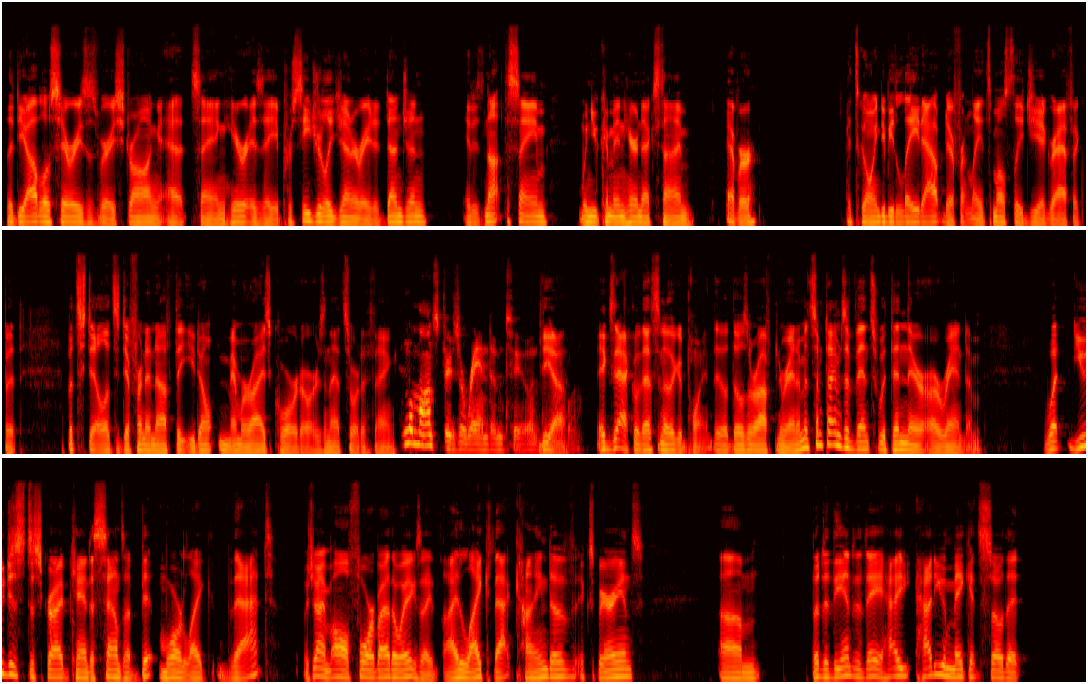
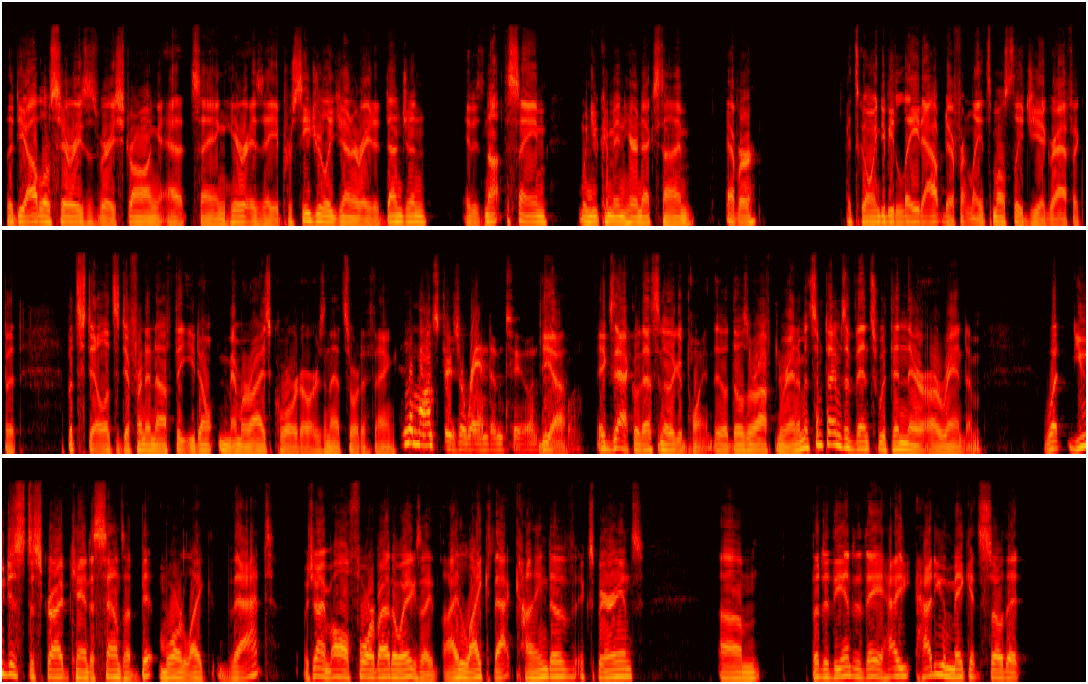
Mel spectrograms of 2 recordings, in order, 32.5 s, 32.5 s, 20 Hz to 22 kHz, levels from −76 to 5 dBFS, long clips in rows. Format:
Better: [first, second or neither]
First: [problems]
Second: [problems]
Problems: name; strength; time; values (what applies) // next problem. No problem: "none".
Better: first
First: none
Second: distortion; slight; 7% of the sound clipped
